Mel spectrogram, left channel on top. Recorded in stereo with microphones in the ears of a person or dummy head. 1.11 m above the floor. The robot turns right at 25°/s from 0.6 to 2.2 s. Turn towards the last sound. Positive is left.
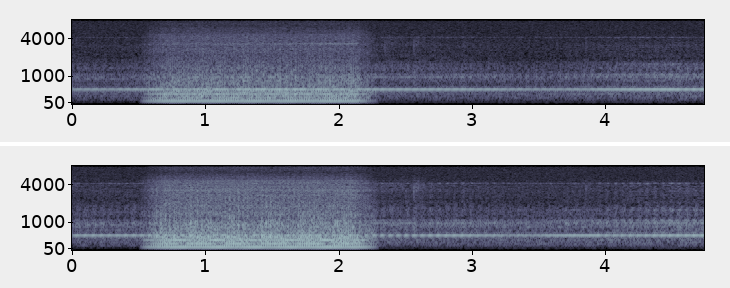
No sound to turn to.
